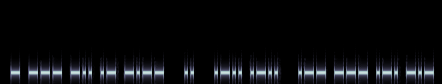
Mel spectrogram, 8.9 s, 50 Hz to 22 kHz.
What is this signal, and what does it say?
Morse code, heard as a keyed tone, about 20 wpm, 600 Hz. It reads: TODAY I LL WORK
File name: the old man and the sea / the old man and the sea part 1 20wpm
